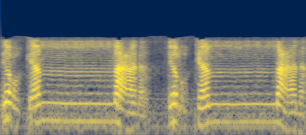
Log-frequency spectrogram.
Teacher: الباء هذه تضغم في الميم إضغاما كاملا، فما نقول اركب معنا اركب، لا نقول اركم مباشرة من الكاف ننتقل اركا اركا إلى الميم. الميم تكون هنا مشددة، لماذا؟ لأن الباء قد أضغم فيها إضغاما كاملا، فننتقل مباشرة من الكاف إلى الميم المشددة، فنقول اركم معنا اركم معنا. · Term: إضغام صغير كامل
